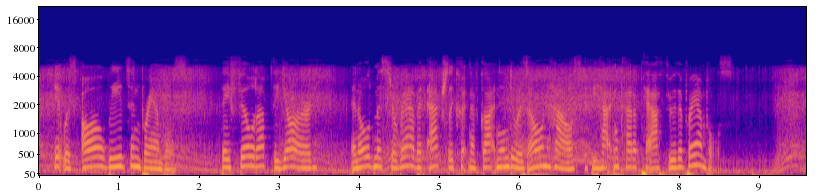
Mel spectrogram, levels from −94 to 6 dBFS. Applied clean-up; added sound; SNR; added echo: none; Accelerating, revving, vroom; 13 dB; none.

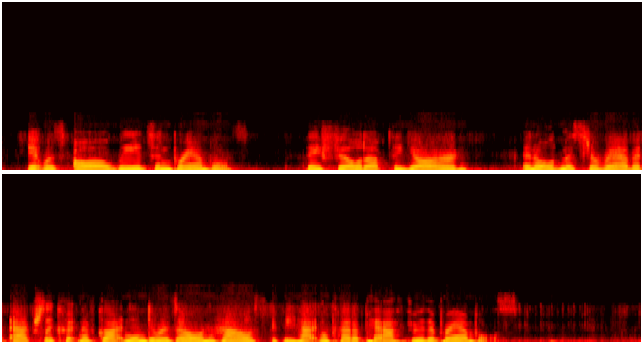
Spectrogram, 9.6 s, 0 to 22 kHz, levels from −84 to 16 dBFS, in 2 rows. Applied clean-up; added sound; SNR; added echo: neural separator model SepFormer DNS4.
